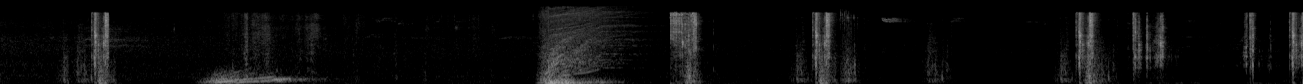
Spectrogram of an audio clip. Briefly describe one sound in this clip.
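Sharp gunshots crack now and then.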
